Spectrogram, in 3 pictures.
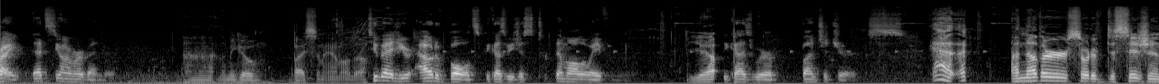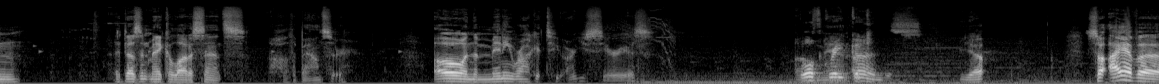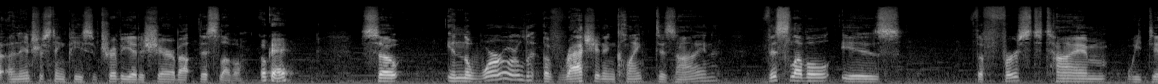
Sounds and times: Speech: 0.0s - 1.2s, 1.8s - 6.1s, 6.9s - 11.8s, 12.8s - 15.1s, 16.0s - 18.1s, 19.6s - 21.4s, 22.5s - 26.1s, 26.8s - 32.2s, 32.9s - 34.7s
Music: 16.9s - 34.7s.

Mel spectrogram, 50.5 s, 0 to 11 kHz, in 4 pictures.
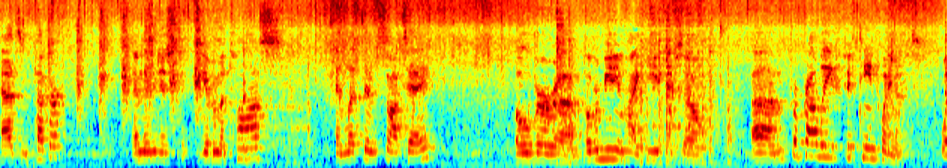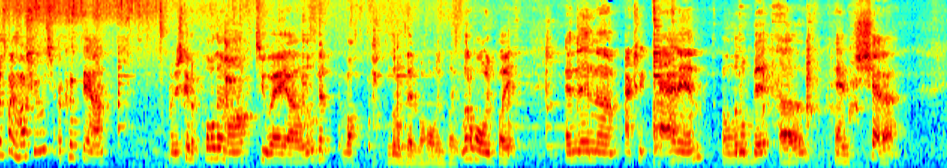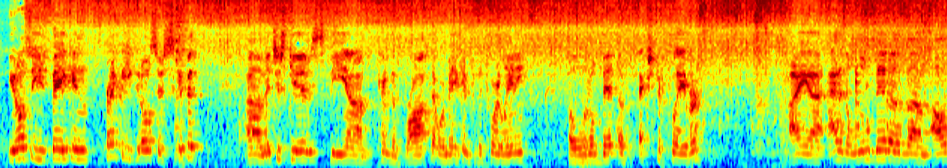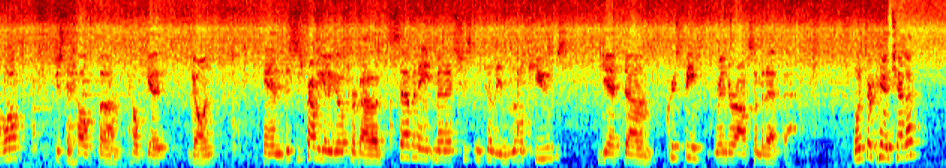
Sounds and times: Sizzle: 0.0s - 20.1s, 24.4s - 50.5s.

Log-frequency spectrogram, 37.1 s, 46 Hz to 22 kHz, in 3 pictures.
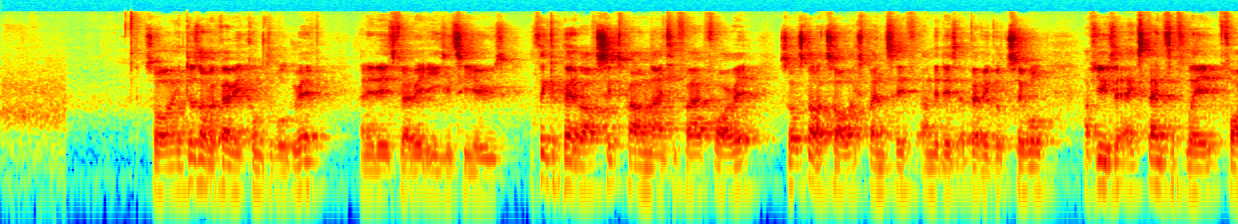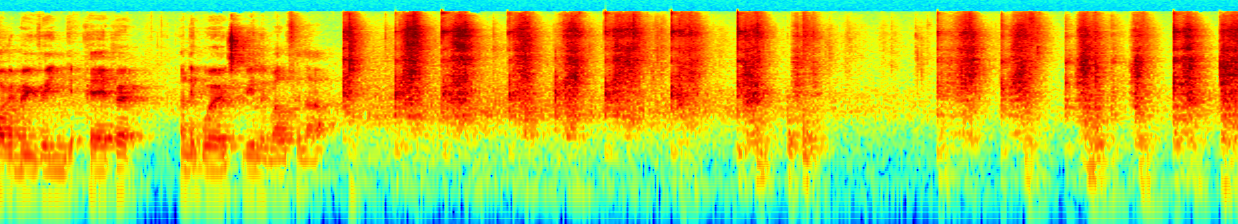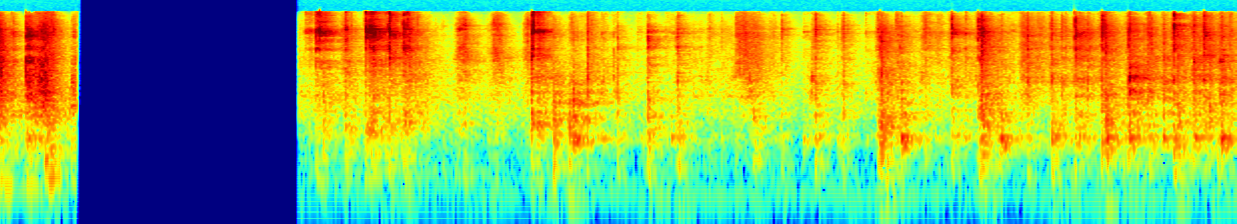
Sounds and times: Tools: 27.8s - 31.7s.

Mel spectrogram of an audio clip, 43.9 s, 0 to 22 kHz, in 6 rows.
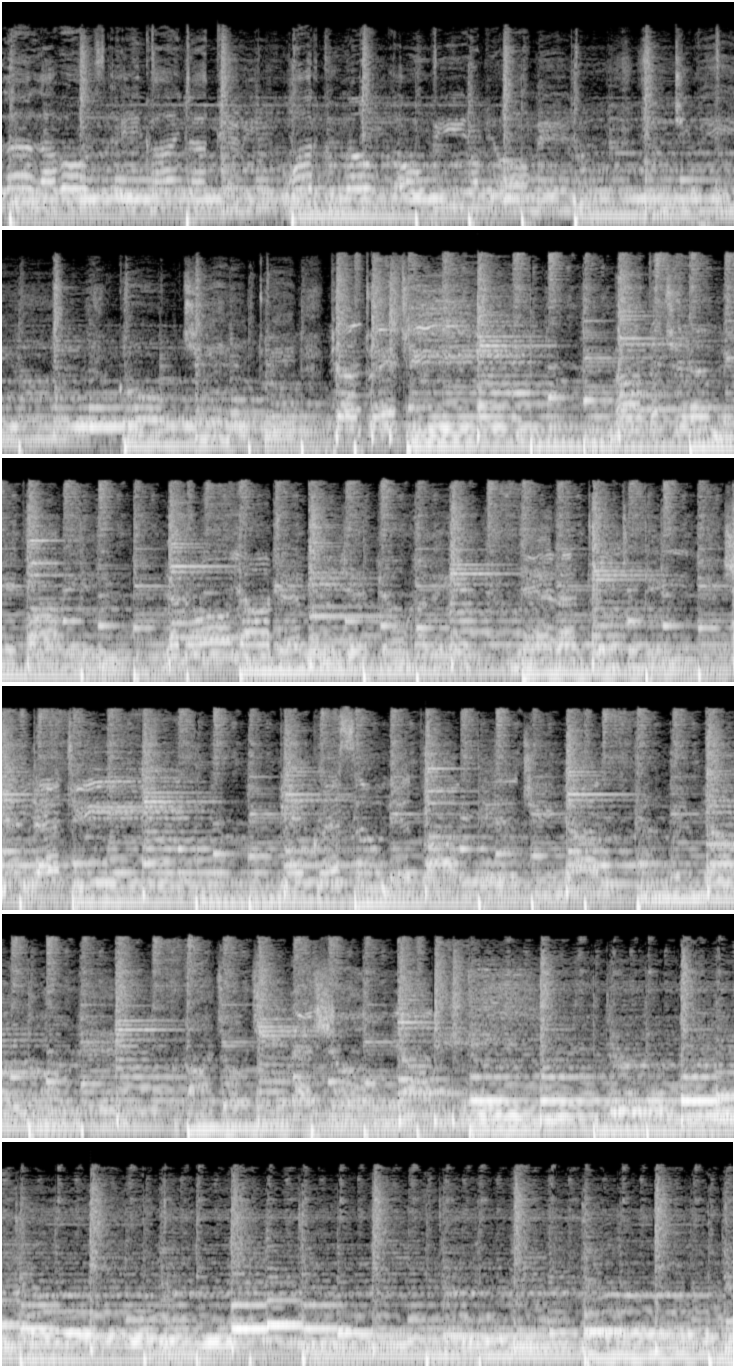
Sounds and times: Music: 0.0s - 43.9s.

